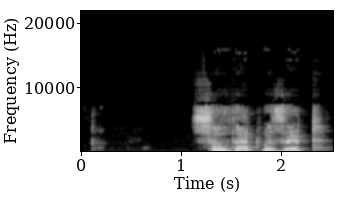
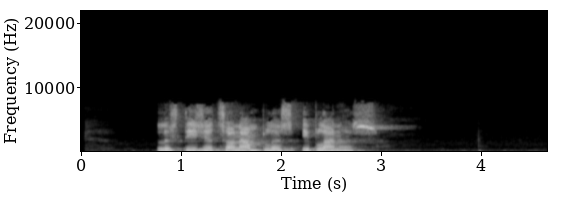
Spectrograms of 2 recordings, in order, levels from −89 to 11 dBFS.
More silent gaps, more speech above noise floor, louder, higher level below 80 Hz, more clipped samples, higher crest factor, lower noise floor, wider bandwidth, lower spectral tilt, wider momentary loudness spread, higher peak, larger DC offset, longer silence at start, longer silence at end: neither; about the same, 53 dB vs 52 dB; first, -14 LUFS vs -21 LUFS; first, -48 dBFS vs -62 dBFS; neither; about the same, 16 dB vs 20 dB; second, -67 dBFS vs -74 dBFS; first, 9.4 kHz vs 8 kHz; about the same, -4 dB/octave vs -4 dB/octave; about the same, 6 LU vs 7 LU; first, 0 dBFS vs -4 dBFS; neither; first, 1.15 s vs 0.75 s; second, 0.1 s vs 1.6 s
